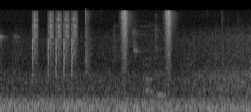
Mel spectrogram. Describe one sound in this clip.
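Short electronic menu clicks tick in quick succession.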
